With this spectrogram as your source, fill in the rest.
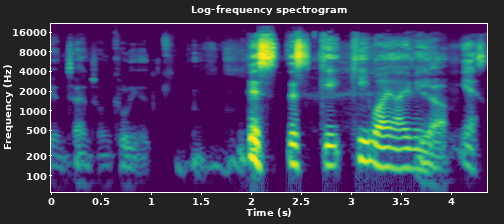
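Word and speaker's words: Kyiv: were very, very intent on calling it this Kiyiv. Yeah. Yes, Kiev. I don't know how you pronounce it.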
